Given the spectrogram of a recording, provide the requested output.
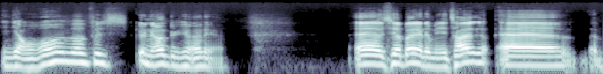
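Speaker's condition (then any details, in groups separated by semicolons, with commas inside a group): Cerebral palsy; childhood speech therapy to train speech, tense tongue, all s-sounds through nose as child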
